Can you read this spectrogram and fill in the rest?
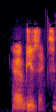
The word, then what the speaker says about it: Vuzix: Vuzix.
